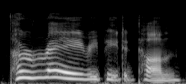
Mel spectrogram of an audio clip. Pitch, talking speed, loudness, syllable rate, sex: 250 Hz, 95 wpm, -15 LUFS, 3.9 syllables/s, female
